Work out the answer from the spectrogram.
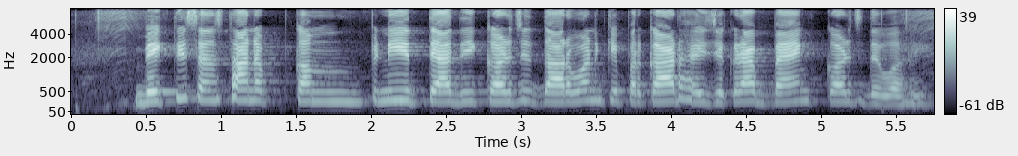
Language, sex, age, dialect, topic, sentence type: Magahi, female, 18-24, Western, banking, statement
